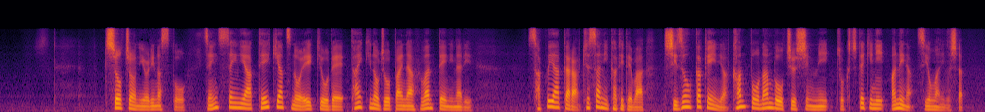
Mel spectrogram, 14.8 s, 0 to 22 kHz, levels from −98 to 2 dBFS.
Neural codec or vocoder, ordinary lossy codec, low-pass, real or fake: codec, 16 kHz, 0.5 kbps, FunCodec, trained on LibriTTS, 25 frames a second; none; none; fake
